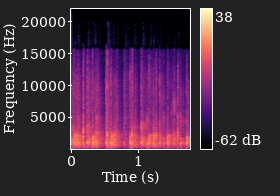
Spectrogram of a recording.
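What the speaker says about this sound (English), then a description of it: "let's give him a big round of applause" A small group gives a round of applause for a summit moderator, with distinct, uneven hand claps bunching into quick bursts that stay close and moderately loud throughout.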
